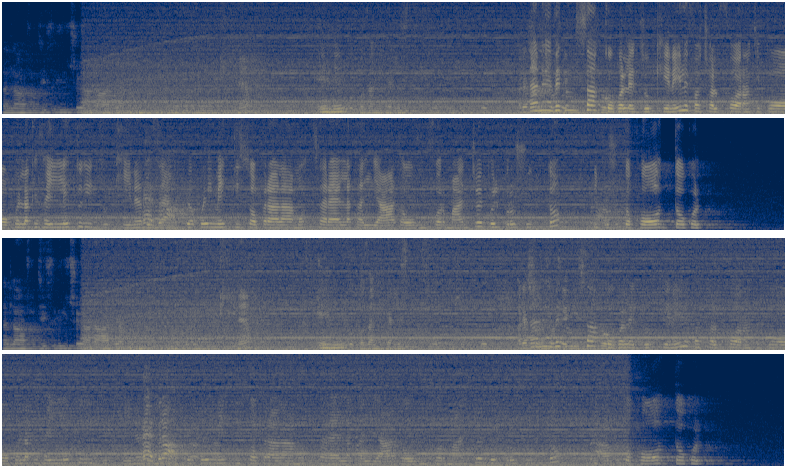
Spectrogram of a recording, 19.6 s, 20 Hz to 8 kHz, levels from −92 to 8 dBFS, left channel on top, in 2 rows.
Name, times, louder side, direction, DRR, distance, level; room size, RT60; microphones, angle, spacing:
voice 1, 0.0-3.2 3.9-7.6 11.5-12.6 14.2-14.4 17.0-17.8, right 2 dB, 60° right, 1 dB, 4.3 m, -39 dB
sound 1, 1.0-17.6, right 2 dB, 30° right, 2.9 m, -37 dB
voice 2, 4.0-4.3 6.6-16.8 17.2-18.5, left 5 dB, 60° left, 12 dB, 0.7 m, -33 dB
28.0 x 23.5 x 4.5 m, 1.3 s
head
